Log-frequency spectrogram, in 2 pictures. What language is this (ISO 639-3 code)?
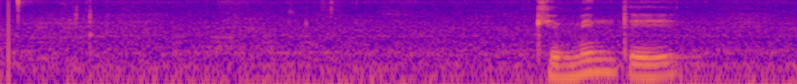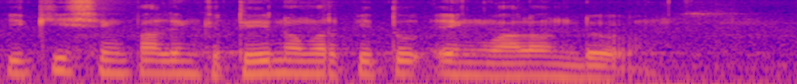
jav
